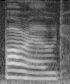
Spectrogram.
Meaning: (adjective) Having been borrowed; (verb) simple past and past participle of borrow
- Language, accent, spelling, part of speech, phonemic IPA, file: English, US, borrowed, adjective / verb, /ˈbɔɹoʊd/, En-us-borrowed.ogg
